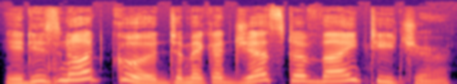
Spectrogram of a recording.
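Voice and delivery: reproving character voice; Baloo the bear, chiding. A narrator's reading. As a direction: chide as an offended teacher. Bear chides the boy.

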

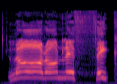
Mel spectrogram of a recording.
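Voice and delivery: very high, slow, fawning greeting; effusive Mrs Mann. A narrator's reading. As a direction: gush at him in a shrill sing-song.

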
